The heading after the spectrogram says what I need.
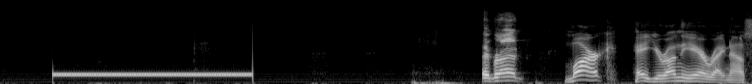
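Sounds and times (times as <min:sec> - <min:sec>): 
telephone ringback tone over the line: 0:00.5 - 0:02.6
speech: 0:04.8 - 0:07.5.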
